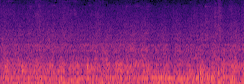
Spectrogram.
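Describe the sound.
A train carriage runs along the rails with a steady, low rumble that stays even and fairly soft throughout.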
